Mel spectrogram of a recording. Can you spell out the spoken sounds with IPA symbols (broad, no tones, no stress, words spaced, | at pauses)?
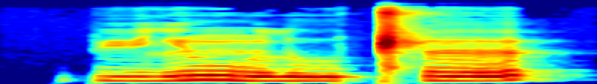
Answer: pylʲũlu ǁʰə̃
